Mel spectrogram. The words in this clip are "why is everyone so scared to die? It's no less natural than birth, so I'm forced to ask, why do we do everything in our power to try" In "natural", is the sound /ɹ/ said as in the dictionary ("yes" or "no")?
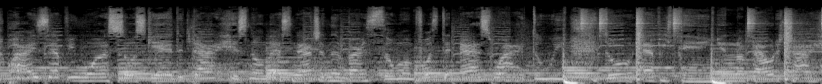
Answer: no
